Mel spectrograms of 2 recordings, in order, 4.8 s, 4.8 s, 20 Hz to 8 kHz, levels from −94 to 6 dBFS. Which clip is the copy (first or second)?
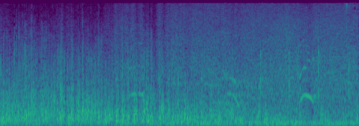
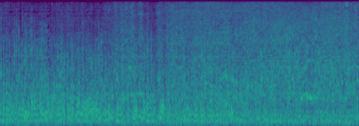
second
